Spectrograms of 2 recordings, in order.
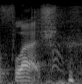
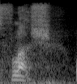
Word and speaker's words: flush: I'm afraid I speak the word flash. I always flush.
